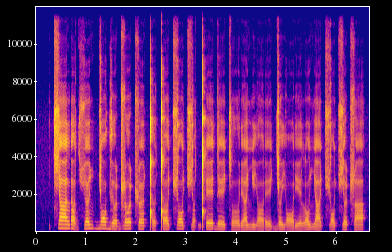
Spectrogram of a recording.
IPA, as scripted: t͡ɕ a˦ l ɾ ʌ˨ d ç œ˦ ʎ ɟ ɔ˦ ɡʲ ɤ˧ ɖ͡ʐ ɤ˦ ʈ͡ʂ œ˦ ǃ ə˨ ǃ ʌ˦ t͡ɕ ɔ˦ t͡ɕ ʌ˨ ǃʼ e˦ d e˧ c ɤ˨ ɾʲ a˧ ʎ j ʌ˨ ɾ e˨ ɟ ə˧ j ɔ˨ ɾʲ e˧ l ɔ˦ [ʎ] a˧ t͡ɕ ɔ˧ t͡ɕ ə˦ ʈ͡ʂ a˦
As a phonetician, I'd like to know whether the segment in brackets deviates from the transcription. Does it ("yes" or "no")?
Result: no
